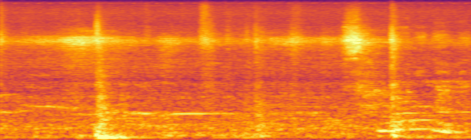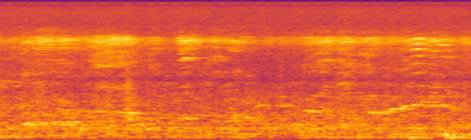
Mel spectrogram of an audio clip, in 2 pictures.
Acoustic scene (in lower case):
kitchen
